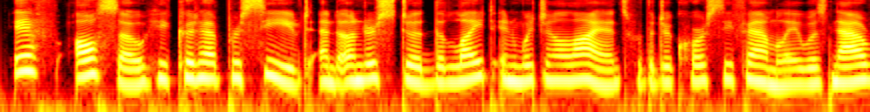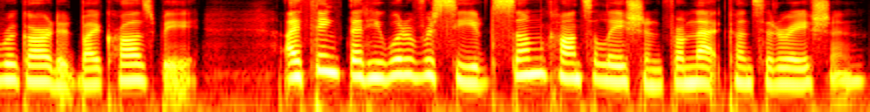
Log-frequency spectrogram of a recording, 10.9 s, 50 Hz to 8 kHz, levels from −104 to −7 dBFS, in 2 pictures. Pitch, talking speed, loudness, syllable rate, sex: 215 Hz, 200 wpm, -19 LUFS, 5.8 syllables/s, female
